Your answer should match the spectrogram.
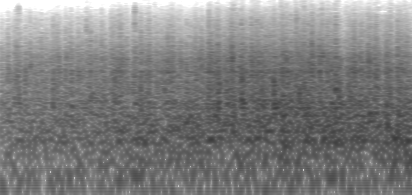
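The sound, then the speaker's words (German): Heavy rain pours steadily in the middle of the night outside a hotel in La Bresse, a village in the Vosges, a dense, continuous hiss of drops drumming on surfaces, fairly loud and unbroken throughout with no voices. “Draußen regnet es in Strömen.”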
